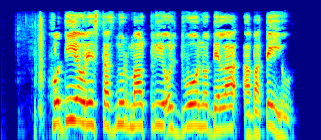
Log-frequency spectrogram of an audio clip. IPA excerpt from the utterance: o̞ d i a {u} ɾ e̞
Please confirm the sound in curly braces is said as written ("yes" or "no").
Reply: no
